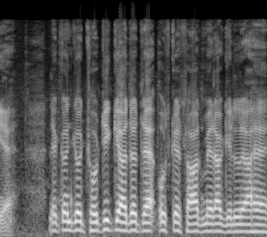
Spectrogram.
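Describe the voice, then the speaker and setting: A man with a normal speaking voice uses fairly even intonation, recorded with a dry, close sound and no echo. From Pakistan, Islamabad area. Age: 60s. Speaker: local election candidate. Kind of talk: interview.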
